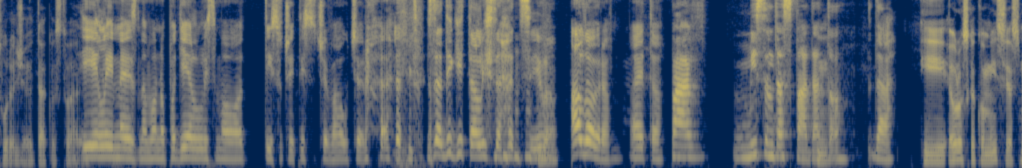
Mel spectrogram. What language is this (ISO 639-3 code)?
hrv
